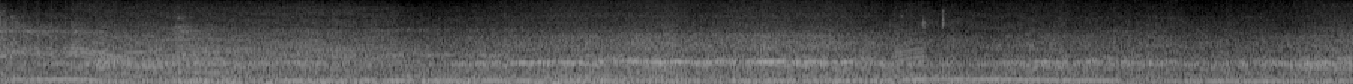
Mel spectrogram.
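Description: A race car engine drones steadily, shifting pitch as gears change.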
